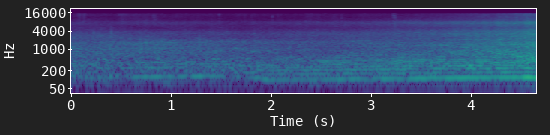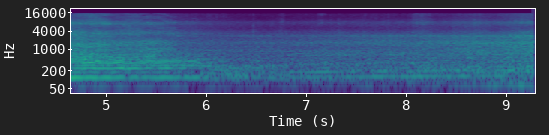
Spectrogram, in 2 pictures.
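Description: A motor vehicle's engine running close by at low revs, growing louder to a peak about five seconds in and then fading as it moves past, over general street noise.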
